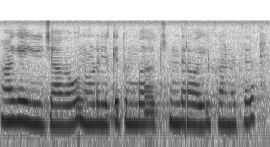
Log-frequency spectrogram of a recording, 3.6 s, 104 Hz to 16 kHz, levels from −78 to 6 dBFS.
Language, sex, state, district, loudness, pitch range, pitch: Kannada, female, Karnataka, Koppal, -13 LUFS, 225-245 Hz, 230 Hz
